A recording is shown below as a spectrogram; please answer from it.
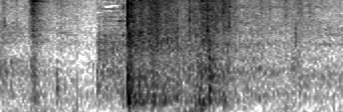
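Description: A few light knocks and one louder knock with a short clatter a little under a second in, from robot parts and tools being handled on a concrete floor.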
